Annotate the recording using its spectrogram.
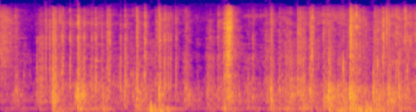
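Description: Irregular knocks, low thumps and scrapes as a window air conditioner unit is handled in its plywood mounting panel, its case bumping and sliding against the wooden frame.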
